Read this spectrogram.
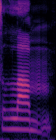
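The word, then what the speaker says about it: Lam: But the root word for the Muladhara chakra, is lum. – Lum. – It's spelled like lamb, it's pronounced like thumb.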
